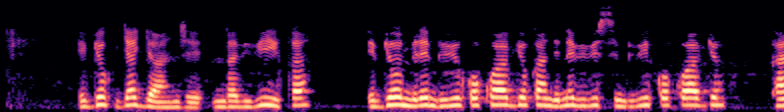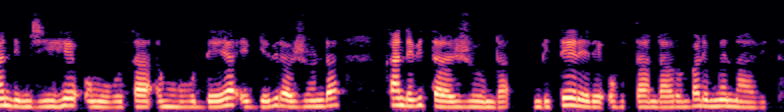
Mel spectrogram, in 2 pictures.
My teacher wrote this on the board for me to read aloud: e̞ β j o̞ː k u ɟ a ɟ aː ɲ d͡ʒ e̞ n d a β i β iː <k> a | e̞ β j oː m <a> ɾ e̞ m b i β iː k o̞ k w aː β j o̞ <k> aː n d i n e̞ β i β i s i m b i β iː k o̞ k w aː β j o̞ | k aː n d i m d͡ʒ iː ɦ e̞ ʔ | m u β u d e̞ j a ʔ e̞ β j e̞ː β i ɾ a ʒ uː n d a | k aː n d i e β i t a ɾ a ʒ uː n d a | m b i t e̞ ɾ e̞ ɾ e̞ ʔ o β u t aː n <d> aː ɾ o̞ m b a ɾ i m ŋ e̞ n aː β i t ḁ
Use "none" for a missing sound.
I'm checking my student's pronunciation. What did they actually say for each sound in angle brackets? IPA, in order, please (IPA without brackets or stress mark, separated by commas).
k, i, k, d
